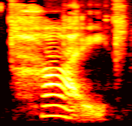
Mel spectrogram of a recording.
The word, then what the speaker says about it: high: Keep that IGH together this time and try and sound out the word high to spell it. IGH, here's the I and our GH combination right there. High, and it's taking on that I sound.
